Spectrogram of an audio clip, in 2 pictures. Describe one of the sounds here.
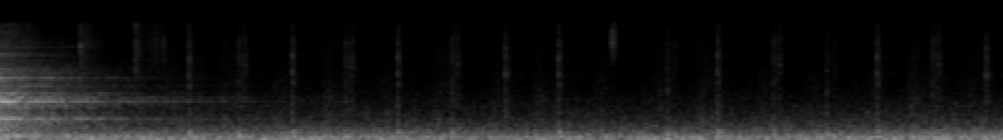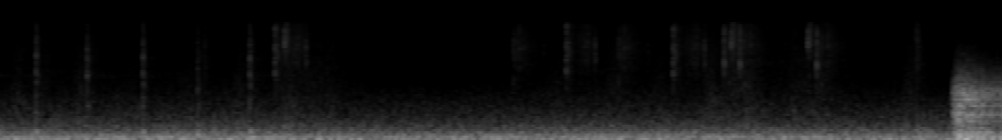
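Footsteps crunch steadily on rocky ground.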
